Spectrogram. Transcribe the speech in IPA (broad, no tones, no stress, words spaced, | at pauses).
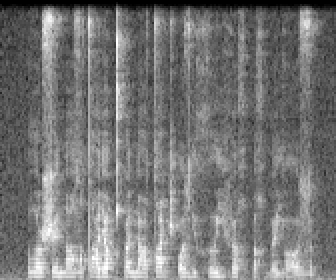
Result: ðˤœʂɘ nɘe̯zˤutˤjɤɾʲɔ qʰunœe̯tˤɘ t͡ʃʼɔzɾʲuxɤj fœχpəχbœjɔz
